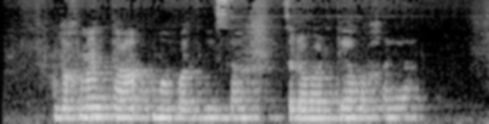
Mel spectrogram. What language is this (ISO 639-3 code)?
pus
